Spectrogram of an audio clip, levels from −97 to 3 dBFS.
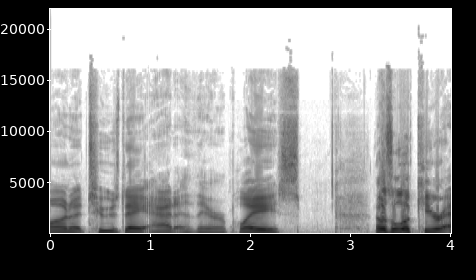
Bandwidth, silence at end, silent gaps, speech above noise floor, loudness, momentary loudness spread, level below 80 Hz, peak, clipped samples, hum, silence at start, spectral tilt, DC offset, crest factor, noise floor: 16.5 kHz; 0 s; none; 27 dB; -18 LUFS; 14 LU; -54 dBFS; -4 dBFS; under 0.1%; none; 0 s; -5 dB/octave; under 0.1%; 14 dB; -44 dBFS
